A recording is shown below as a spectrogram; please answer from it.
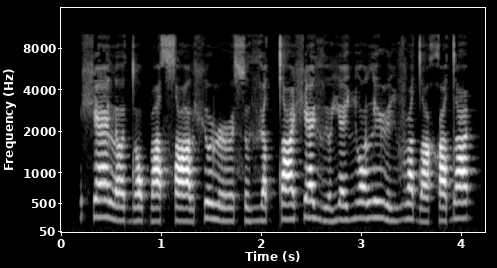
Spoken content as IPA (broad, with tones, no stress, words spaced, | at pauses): ʃæ˥lʌ˩dɔ˩bæ˩ sˤɑ˩lˠʃʊ˧ ɭə˞˩ sʊ˩vʲu˩d tˤɛ˧ʃæ˥ vʲɔ˩jɛ˧ʎɔ˥li˥ ɭi˩vɪ˥ dˤʌ˩xʊ˧ dˤi˥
